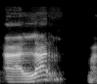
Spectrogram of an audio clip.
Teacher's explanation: la sílaba tónica de la palabra alarma no está en la primera A, sino está en la segunda A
